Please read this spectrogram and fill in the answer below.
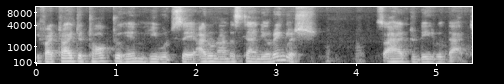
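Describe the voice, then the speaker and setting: A man with a Kerala accent speaks at a moderate pace, his medium-pitched voice somewhat breathy with a dark, mellow tone. The recording is very clean, with a silent background. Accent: Indian English (Kerala). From India, Kerala. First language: Malayalam. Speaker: accountant, homeowner telling his story. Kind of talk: personal testimony. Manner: halting, with fillers and restarts.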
